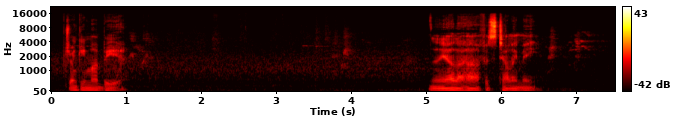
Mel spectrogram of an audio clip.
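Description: An elderly man speaks quietly and slowly, close by.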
